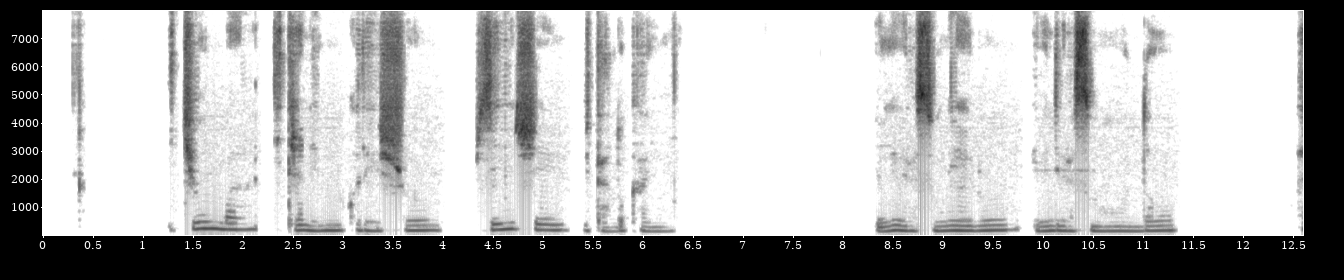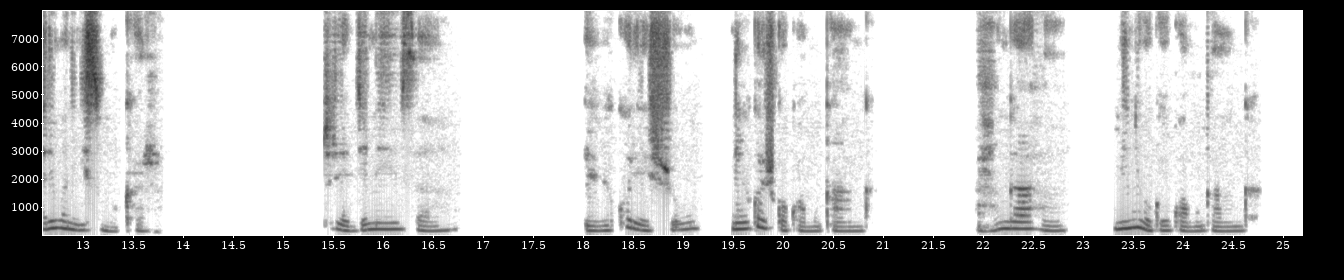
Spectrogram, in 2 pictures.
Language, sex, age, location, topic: Kinyarwanda, female, 25-35, Kigali, health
